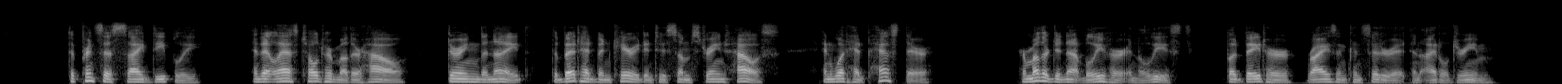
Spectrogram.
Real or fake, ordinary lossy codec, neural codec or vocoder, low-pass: real; Opus, 64 kbps; none; 7.2 kHz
